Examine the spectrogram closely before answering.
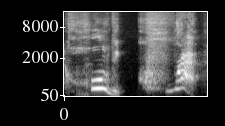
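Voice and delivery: high, drawn-out shocked cry; shocked exclamation. Retold or imitated. Stung by a hornet, retelling his shocked cry. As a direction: yelp it out as the sting hits.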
